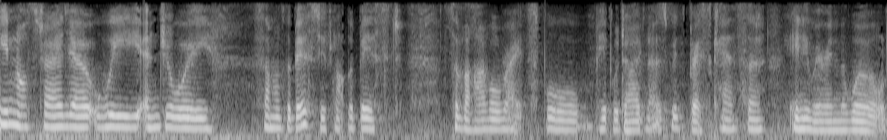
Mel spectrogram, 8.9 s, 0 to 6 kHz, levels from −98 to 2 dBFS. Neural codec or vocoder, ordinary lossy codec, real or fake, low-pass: codec, 16 kHz in and 24 kHz out, 2.2 kbps, FireRedTTS-2 codec; AAC, 24 kbps; fake; 5.4 kHz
